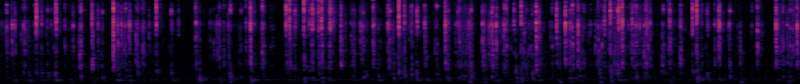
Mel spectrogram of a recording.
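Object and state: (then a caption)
Plastic computer keyboard being typed on. Fingertips type rapidly on a black plastic full-size computer keyboard resting on a desk. Dense, bright, clicky keystrokes patter quickly with very short decay, and a faint low hum sits underneath.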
